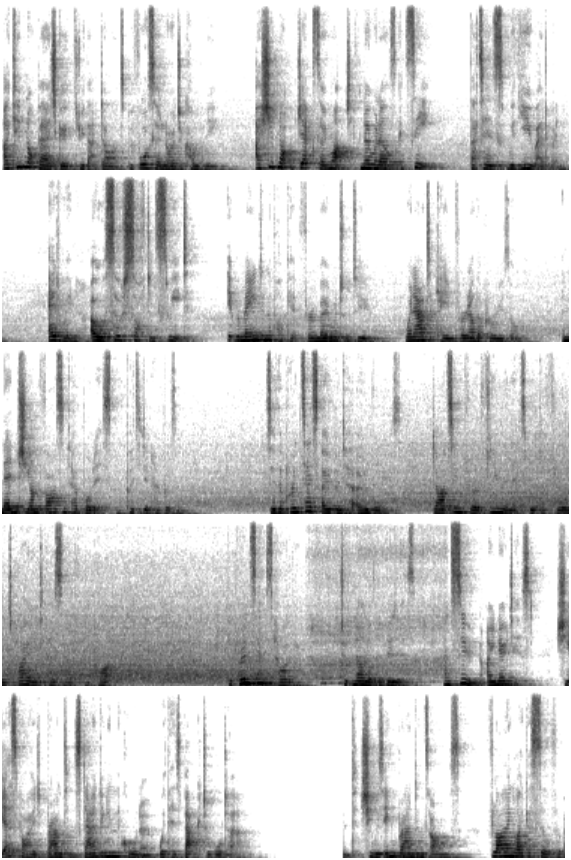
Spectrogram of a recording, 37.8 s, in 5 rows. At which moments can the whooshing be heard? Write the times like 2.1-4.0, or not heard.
25.9-26.6.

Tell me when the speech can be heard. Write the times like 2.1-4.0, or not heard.
0.0-17.6, 18.6-24.1, 25.6-33.5, 34.8-37.7.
